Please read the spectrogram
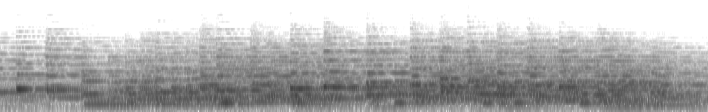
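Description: Piano playing a church prelude: a slow, gentle piece of sustained chords and melody.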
